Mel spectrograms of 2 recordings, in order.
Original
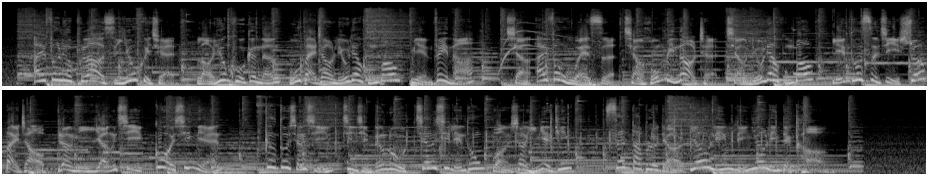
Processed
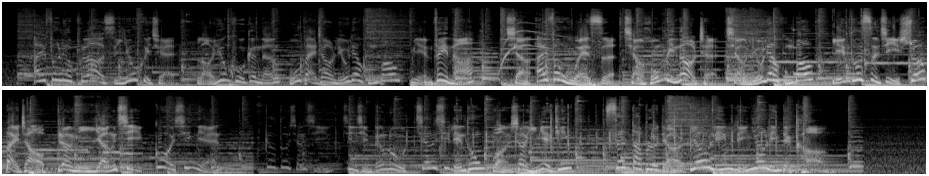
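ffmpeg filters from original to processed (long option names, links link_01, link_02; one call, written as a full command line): ffmpeg -i in.wav -af "asetnsamples=nb_out_samples=441:pad=0,asendcmd='4.22 volume volume 3dB;10.56 volume volume -5.5dB;11.76 volume volume -17.5dB;12.72 volume volume -4.5dB;13.77 volume volume 3dB',volume=-5.5dB" out.wav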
